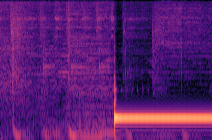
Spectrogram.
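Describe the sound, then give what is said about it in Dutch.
A telephone ringing tone plays while a call is placed: a single long, steady mid-pitched tone lasting about a second, after a few brief low sounds. “We gaan hem nog een keer proberen te bellen.”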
